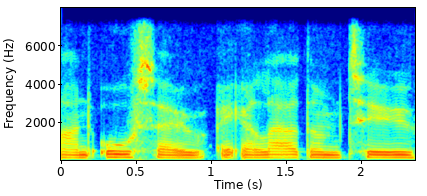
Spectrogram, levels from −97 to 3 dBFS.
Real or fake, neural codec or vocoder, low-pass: real; none; 7.2 kHz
